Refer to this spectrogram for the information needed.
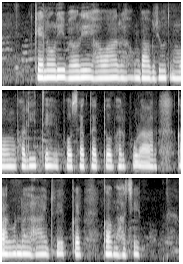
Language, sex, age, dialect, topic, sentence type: Magahi, female, 18-24, Northeastern/Surjapuri, agriculture, statement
